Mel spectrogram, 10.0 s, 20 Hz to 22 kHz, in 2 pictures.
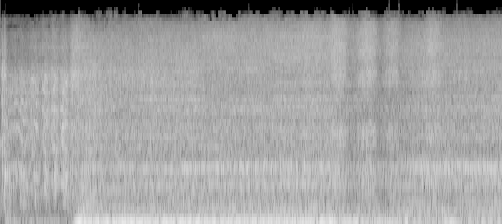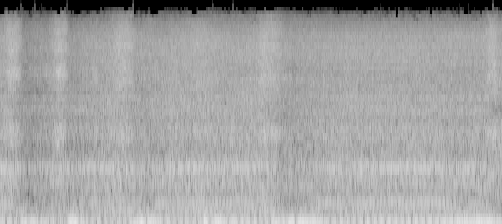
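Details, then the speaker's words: Used Edelbrock 650 carburetor, engine unrun about 6 weeks, no choke hooked up: catches after a brief crank and settles into a steady even idle with no misses or knocks; starts right up, normal idle. "Um, it did start right up, run good, idle good."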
